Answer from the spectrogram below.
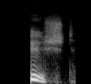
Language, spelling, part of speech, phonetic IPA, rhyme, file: Hungarian, üst, noun, [ˈyʃt], -yʃt, Hu-üst.ogg
- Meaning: cauldron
